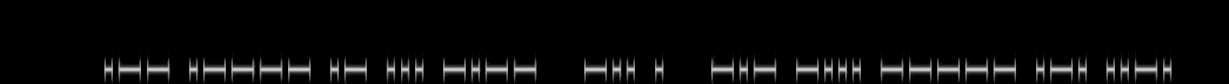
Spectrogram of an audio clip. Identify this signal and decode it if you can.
Morse code, heard as a keyed tone, about 17 wpm, 700 Hz. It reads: W1ASY DE KB0RF
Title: USA Callsign DE Callsign - 5 Characters - 17wpm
